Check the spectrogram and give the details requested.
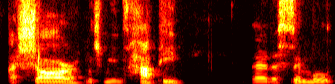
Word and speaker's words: Asher: So those those countries in between there are predominantly the tribe of Asha right in the Hebrew it's ash pronounced ashar which means happy the symbol is the royal dainties which is typically grapes.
